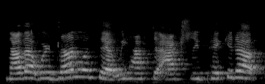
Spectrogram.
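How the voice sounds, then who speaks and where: A woman's voice: sits high, fast talker, bright, forceful tone, lo-fi sound, a little hiss or hum. A young woman teaching an online drama class for kids, encouraging and upbeat as she guides a pretend game over a video call. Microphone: computer on a video call.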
